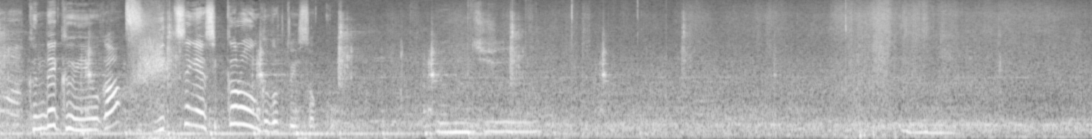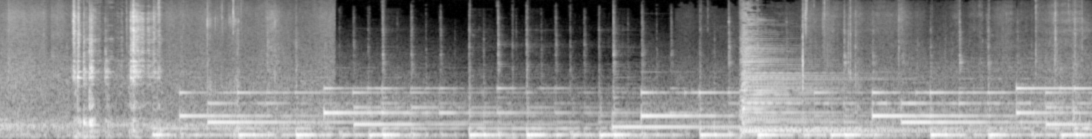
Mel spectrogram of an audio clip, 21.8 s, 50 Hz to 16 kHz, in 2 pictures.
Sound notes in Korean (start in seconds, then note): 11.6 달그락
